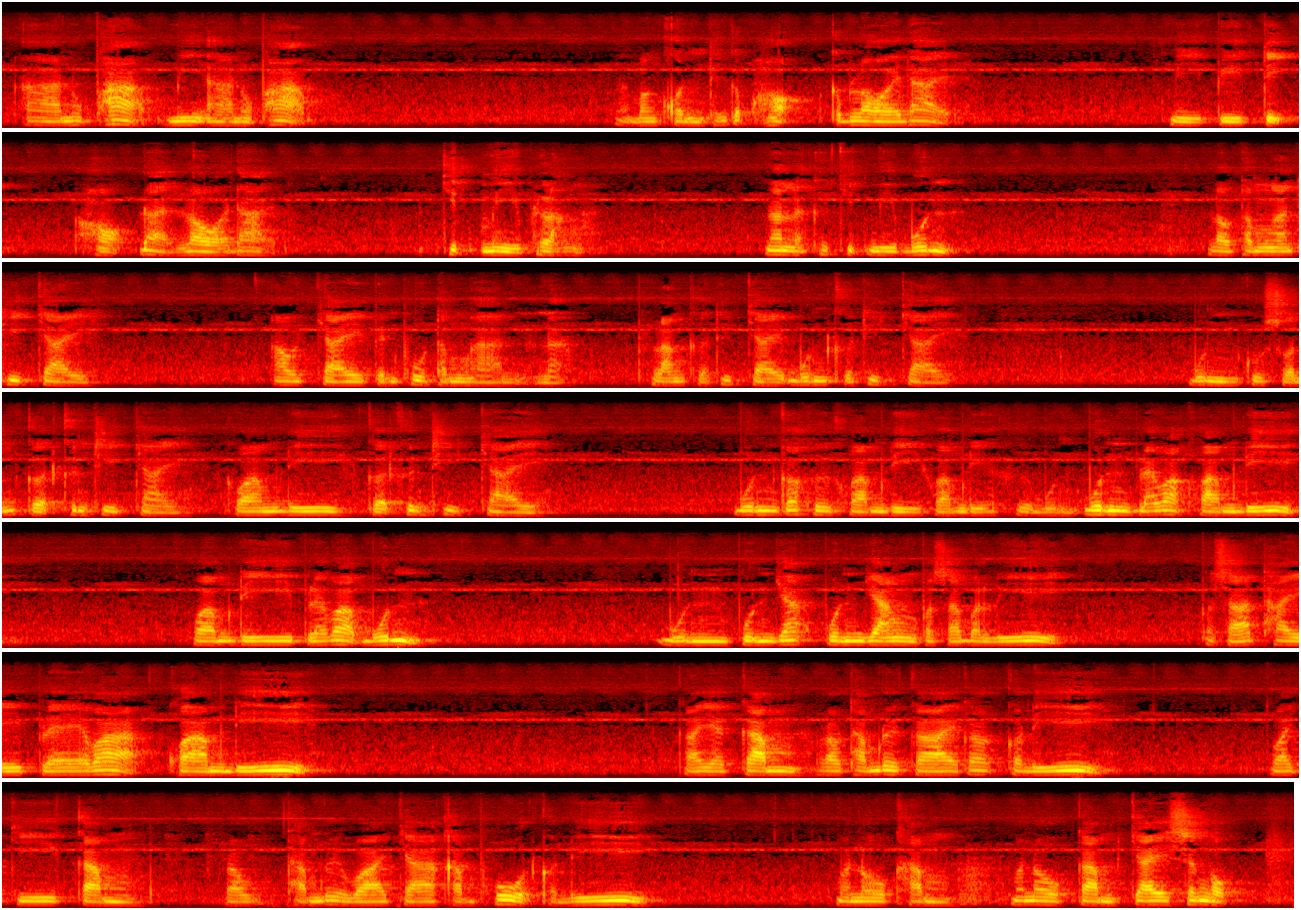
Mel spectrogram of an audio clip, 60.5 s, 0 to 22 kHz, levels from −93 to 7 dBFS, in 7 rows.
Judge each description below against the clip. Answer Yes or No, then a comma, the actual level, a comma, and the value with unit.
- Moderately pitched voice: No, low, 115 Hz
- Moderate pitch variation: No, narrow, 1.6 semitones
